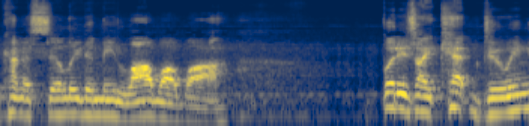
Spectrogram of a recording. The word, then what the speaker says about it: לוו: So, La Wa Wa is the divine name. Again, different pronunciation from Shem angel name because we're using a different pronunciation method, base vowels.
